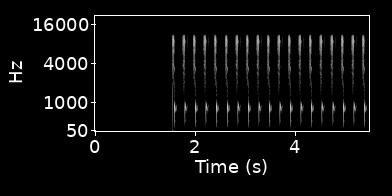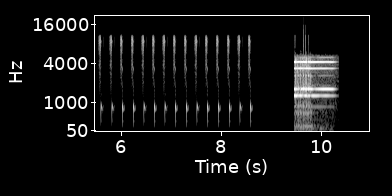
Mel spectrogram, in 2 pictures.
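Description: Countdown timer sound effect: quick, even ticks, about four or five a second, for about seven seconds, then a louder bell-like ding near the end signalling time up.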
